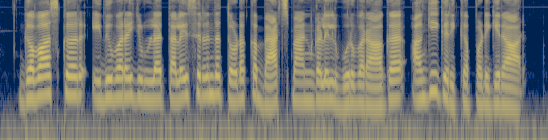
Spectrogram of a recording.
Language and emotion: Tamil, neutral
